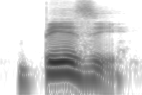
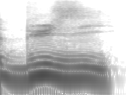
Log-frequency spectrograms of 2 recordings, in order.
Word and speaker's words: busy: Busy, et pas busy, busy.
